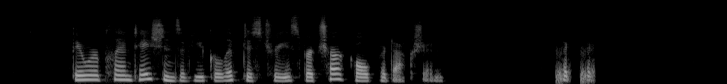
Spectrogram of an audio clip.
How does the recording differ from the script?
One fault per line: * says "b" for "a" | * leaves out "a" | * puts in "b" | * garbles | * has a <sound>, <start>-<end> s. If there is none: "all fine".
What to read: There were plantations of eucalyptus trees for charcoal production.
* has a laugh, 5.6-6.0 s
